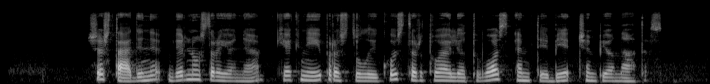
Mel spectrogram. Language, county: Lithuanian, Kaunas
